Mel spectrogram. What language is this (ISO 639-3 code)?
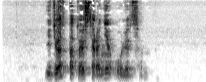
rus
